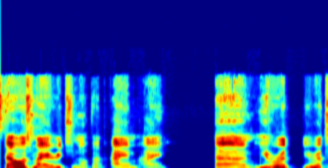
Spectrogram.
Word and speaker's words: I Am AI: you say the name I say I am I and it's like meant to trick people into thinking which one it is okay that was that was my original that I am I um you wrote you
